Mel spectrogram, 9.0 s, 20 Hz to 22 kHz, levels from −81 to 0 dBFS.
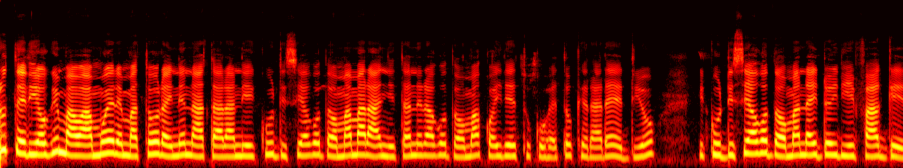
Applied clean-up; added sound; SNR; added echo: none; none; none; none.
